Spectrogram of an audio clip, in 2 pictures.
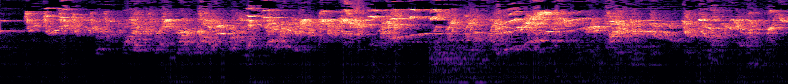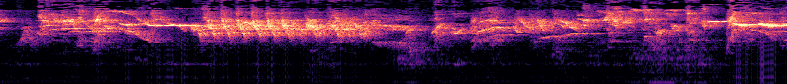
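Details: Lined seedeaters owned as pets sing against each other in a contest. Dense, high-pitched chattering phrases mix quick sweeps with buzzy rattling trills, almost without break. A soft low thump is heard now and then.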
